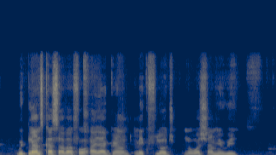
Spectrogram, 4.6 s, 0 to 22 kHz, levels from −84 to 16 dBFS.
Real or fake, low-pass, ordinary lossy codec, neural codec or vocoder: fake; 14.4 kHz; AAC, 64 kbps; codec, 44.1 kHz, 7.8 kbps, DAC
